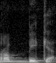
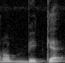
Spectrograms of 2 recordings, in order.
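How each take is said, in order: Both takes have the same delivery.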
